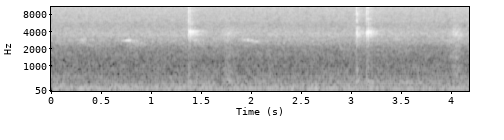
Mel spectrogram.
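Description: Near silence with a few faint computer mouse clicks: one a little over a second in and a quick pair about three seconds in.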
